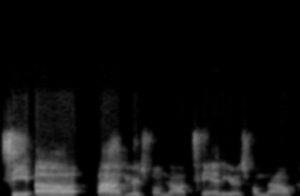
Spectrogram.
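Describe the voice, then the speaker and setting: A man in his twenties with a Haitian accent, giving an energetic motivational talk as a guest speaker on a sales training call. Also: medium pitch, unhurried, no echo, dull audio. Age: 20s. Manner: hyped up, energetic, repetitive.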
